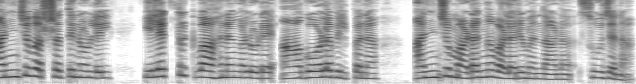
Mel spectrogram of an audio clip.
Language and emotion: Malayalam, neutral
